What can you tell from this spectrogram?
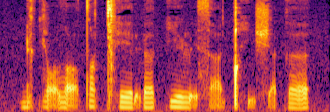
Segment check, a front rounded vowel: absent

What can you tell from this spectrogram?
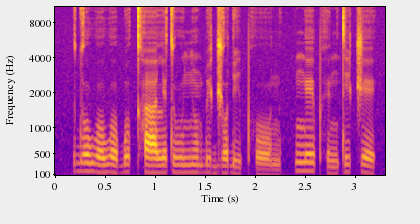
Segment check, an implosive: present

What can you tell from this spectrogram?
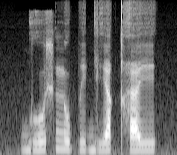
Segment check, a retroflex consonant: absent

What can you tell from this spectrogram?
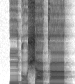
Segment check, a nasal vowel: present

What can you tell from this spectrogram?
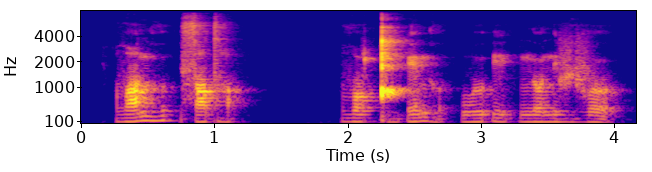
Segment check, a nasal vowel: absent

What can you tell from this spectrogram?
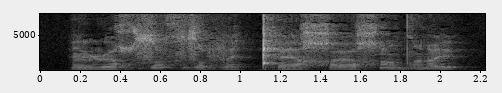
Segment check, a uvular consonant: present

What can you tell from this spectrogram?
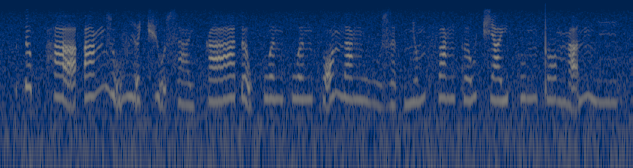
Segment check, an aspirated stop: absent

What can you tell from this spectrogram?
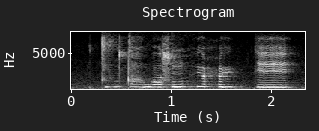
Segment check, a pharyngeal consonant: present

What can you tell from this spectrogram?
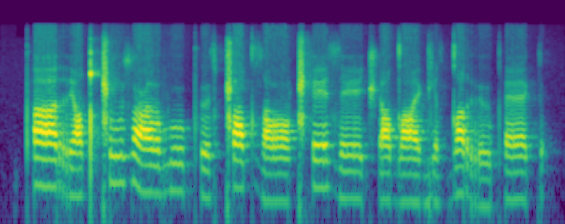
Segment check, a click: present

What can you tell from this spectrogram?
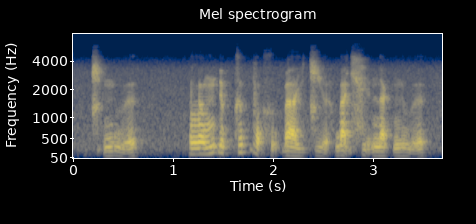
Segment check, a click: absent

